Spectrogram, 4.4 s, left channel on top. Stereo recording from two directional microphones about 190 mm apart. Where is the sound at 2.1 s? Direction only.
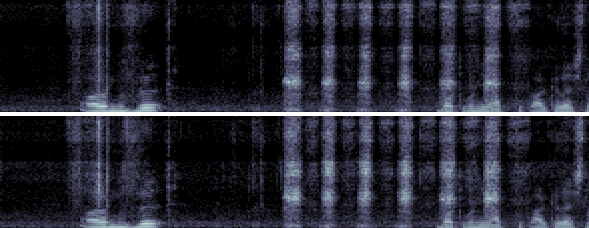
15° left (ahead or behind).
